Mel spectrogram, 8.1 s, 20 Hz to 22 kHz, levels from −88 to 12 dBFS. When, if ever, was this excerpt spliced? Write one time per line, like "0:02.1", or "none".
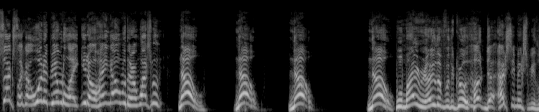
0:05.9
